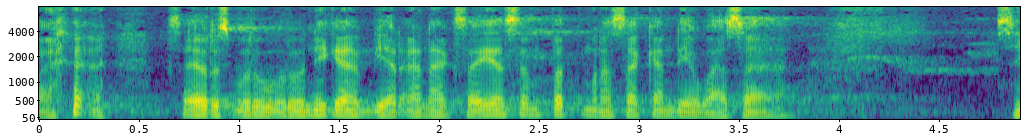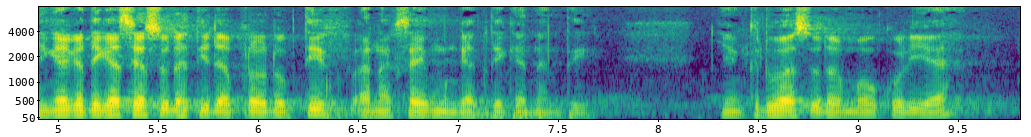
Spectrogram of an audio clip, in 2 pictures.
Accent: Bandung, West Java, Indonesia; Saya asli dari Bandung. Saya kelahiran Karasak, Muhammad Toha. Ibu saya orang Bojong Soang, Dayakolot, Buah Batu, yang sekarang menjadi Telkom University. Itu dulu kampung halaman saya, ibu saya.

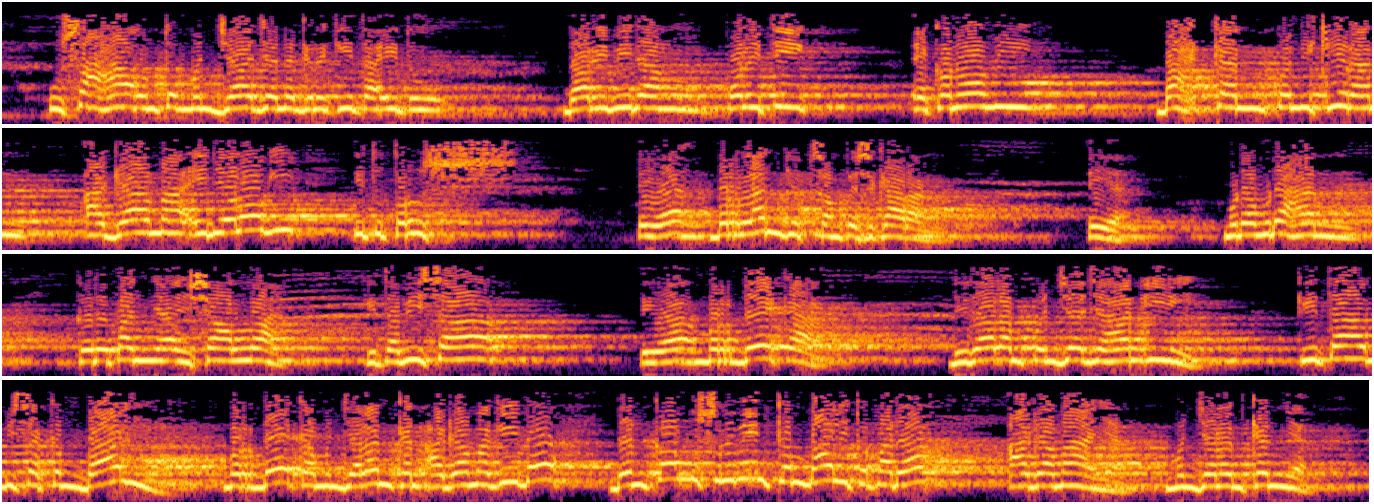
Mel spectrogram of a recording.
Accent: Kajang, South Sulawesi, Indonesia; Dan ini banyak di kampung saya di Kajang, banyak orang menafsirkan pakai bahasa Konjo.

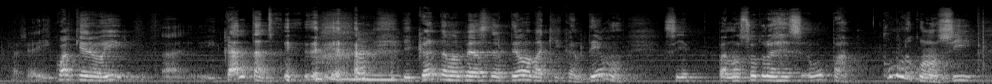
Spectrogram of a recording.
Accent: Brazil; Spanish is a second language; now in Chile; cuando tú te presentas en algún lado y dices, yo soy brasileño, al tiro dices, ¡oh, y samba!

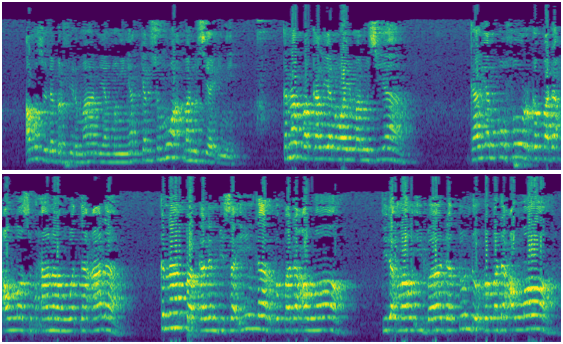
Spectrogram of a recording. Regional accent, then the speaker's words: Ciamis, West Java, Indonesia; born there; also born or lived in Ambon; karena kami lama di Ambon, juga kami lahir di Jawa Barat Ciamis, sehingga mungkin untuk bahasa Jawanya kagok.

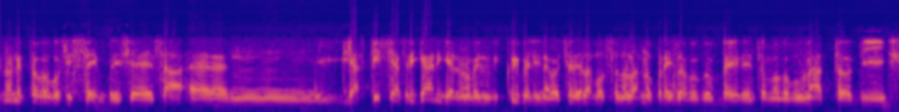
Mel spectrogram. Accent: Casoria, Campania, Italy; born there; sono nato a Casoria

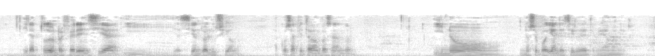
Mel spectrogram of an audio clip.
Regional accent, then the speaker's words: Montevideo, Uruguay; Yo soy del Cerro de Montevideo

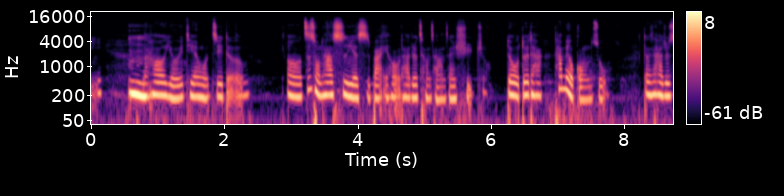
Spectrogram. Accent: Taipei, Taiwan; 毕竟我是个台北人

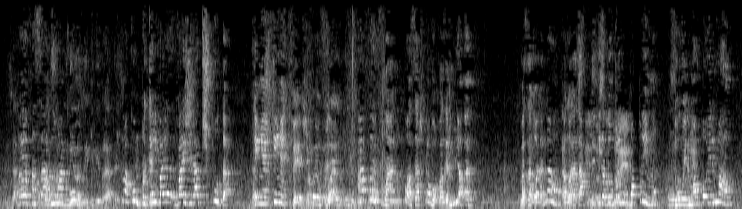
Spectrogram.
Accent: Angola; Eu sou angolano de pedra, cal, de, seja lá onde for.

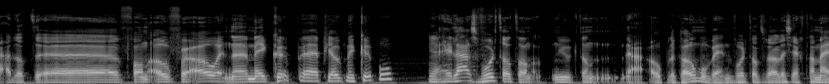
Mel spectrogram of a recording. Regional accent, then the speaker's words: Urk, Flevoland, Netherlands; Ik kom zelf van Urk. En dat is best wel een christelijk dorp. En heel erg behouden ook.

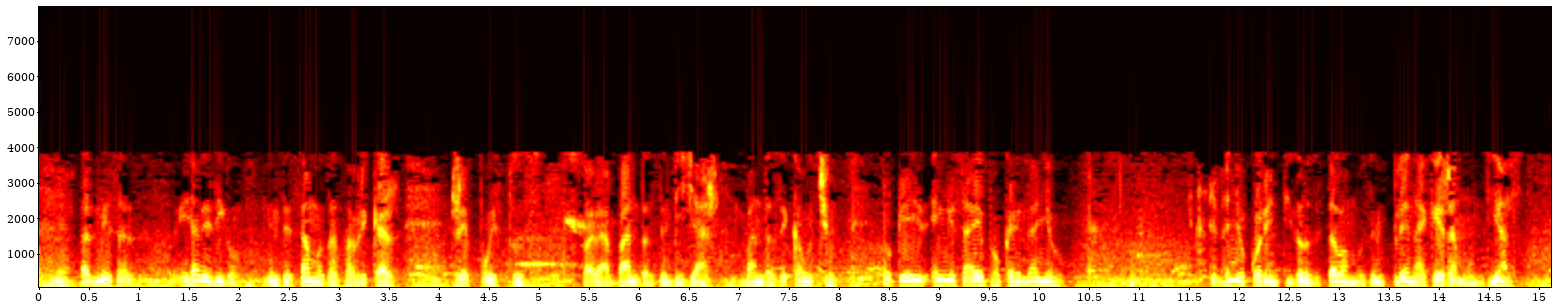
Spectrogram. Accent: Quito, Pichincha, Ecuador; moved away; also born or lived in Guaranda; Yo nací en Guaranda y a los 8 años ya me mandaron a Quito. Así que crecí en Quito solo.

